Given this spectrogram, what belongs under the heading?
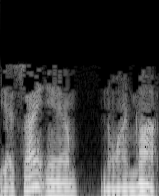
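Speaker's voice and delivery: ordinary talk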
